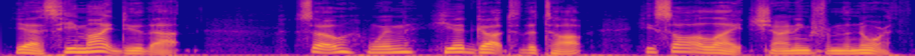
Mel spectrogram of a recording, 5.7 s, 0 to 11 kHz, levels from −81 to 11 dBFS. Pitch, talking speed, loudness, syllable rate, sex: 135 Hz, 220 wpm, -17 LUFS, 4.9 syllables/s, male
